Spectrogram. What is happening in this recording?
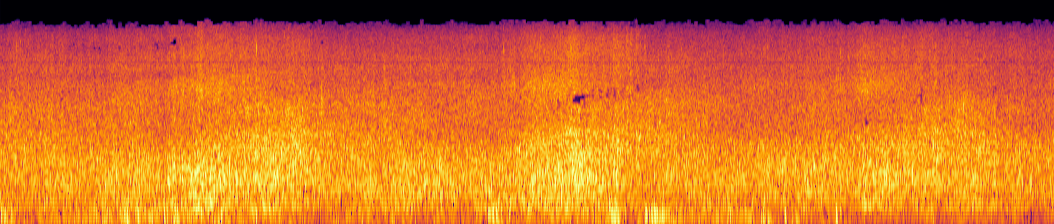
Waves are hitting the shore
